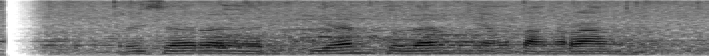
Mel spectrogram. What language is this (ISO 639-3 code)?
jav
